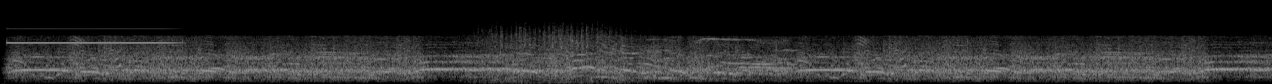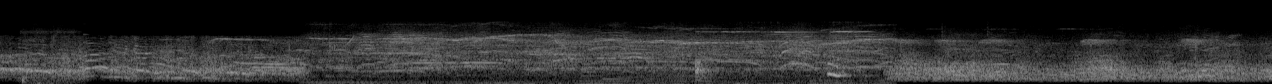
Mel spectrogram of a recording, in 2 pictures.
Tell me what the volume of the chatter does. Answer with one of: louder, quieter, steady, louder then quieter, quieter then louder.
steady.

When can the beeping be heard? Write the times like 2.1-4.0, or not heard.
0.1-1.9, 12.9-13.6, 19.6-21.4.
